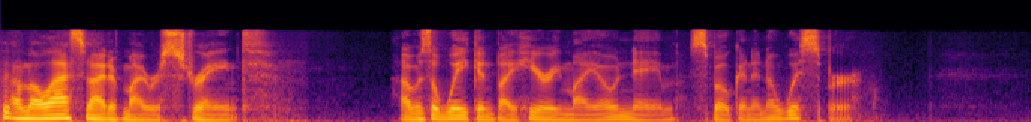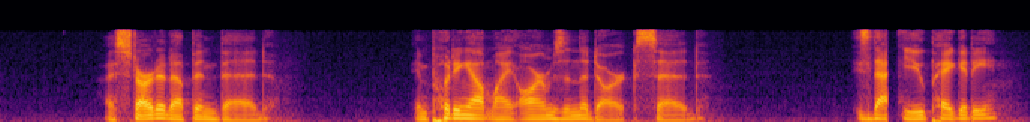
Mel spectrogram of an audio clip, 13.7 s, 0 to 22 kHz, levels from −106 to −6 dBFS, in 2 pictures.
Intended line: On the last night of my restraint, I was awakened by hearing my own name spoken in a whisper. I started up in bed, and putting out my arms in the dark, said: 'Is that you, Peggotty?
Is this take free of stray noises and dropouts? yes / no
no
